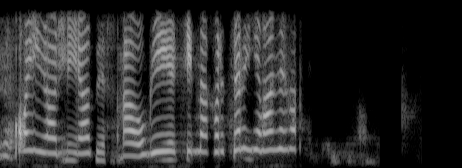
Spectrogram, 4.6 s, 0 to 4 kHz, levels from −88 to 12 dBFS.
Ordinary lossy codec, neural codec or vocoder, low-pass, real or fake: none; codec, 16 kHz, 1 kbps, X-Codec, HuBERT features, trained on LibriSpeech; 3.6 kHz; fake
